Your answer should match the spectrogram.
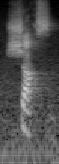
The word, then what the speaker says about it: شخص: شخص. بالکل ٹھیک تلفظ ہے، یعنی کوئی ویکتی، کوئی بھی شخص ہے.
